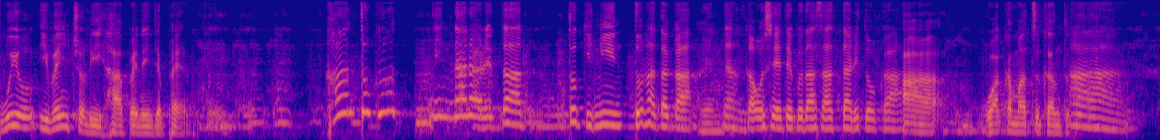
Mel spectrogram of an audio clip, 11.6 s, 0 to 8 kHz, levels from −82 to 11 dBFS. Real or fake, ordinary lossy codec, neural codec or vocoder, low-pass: fake; none; codec, 16 kHz, 4.8 kbps, FACodec; none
